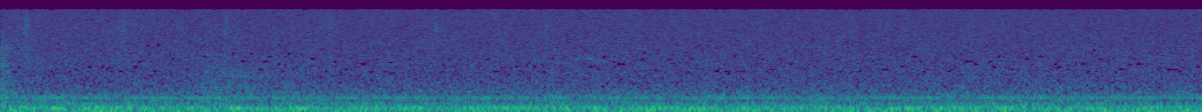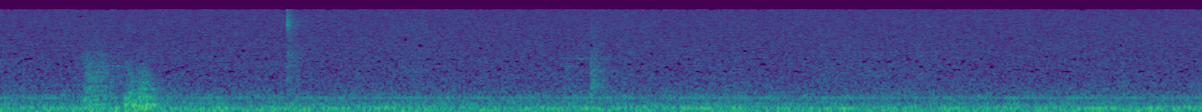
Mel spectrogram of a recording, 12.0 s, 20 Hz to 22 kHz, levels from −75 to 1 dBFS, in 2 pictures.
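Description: At 0.32 s, 2.96 s, 4.64 s and 7.08 s the audio jumps forward, and there is no gap of silence at any of them. Each is likely a dropped buffer (overrun), where samples were overwritten before being read, so the sound on either side is butted together. The skips at 0.32 s and 4.64 s lose only a few tens of milliseconds. The one at 2.96 s is longer, and 7.08 s cuts out about a tenth of a second.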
